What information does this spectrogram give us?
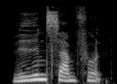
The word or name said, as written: videnssamfund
